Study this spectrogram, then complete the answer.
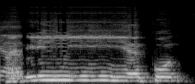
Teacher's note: nun tak bunyi dah. Nun tak ada apa dah situ. Sebab nun dah idgham, dah dimasukkan dalam ya. Dan hukumnya nama dia idgham.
